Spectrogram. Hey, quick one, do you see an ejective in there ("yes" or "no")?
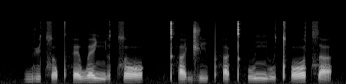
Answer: yes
